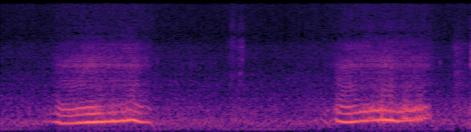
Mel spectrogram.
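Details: Dog sound asleep before bedtime: two slow, drawn-out nasal snores, each about a second long, with quiet gaps between; snoring.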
